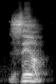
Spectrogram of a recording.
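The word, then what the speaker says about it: Diệm: down here, Nguyen Dinh Zim. It's got spelled with a D, but it has sort of a Z sound in Vietnamese. Diem becomes president of South Vietnam after the Geneva Agreement.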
